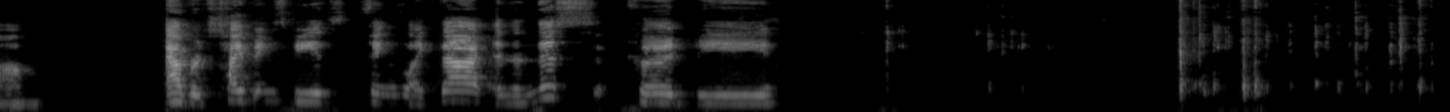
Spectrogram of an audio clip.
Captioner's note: typing sounds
